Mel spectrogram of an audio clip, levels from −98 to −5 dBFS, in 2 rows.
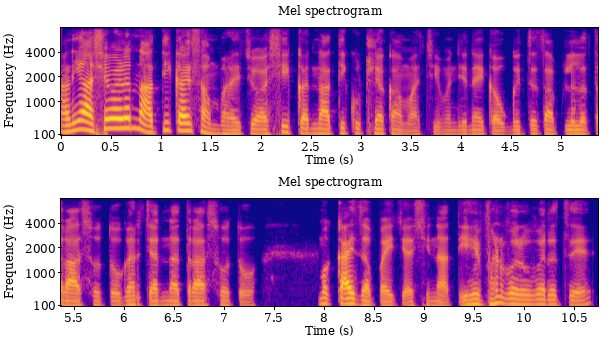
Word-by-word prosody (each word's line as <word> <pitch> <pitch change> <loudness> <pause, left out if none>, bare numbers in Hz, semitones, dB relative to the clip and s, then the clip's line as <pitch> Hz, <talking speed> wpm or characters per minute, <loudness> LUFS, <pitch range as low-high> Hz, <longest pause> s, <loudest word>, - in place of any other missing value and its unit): आणि 180 +7 +3
अशा 230 +3 +8
वेळेला 270 +1 +10
नाती 165 -1 +3
काय 205 -2 +8
सांभाळायची, 120 - -5
अशी 120 +7 -3
क - - 0
नाती 130 +1 -4
कुठल्या 125 -2 -6
कामाची 105 -2 -10
म्हणजे 105 +1 -12
नाही 115 0 -7
का - - -5
उगीचच 110 +3 -10
आपल्याला 115 0 -5
त्रास 110 -3 -2
होतो, 110 -1 -9
घरच्यांना 115 0 -5
त्रास 115 -3 -3
होतो. 100 -4 -9 0.7
मग 150 - -1
काय 145 0 +8
जपायची 100 -6 -4
अशी 105 +3 -8
नाती 100 +2 -5
हे 140 - +2
पण 160 +4 0
बरोबरच 130 -3 -3
आहे. 115 -1 -3
115 Hz, 170 wpm, -22 LUFS, 110-135 Hz, 0.7 s, वेळेला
